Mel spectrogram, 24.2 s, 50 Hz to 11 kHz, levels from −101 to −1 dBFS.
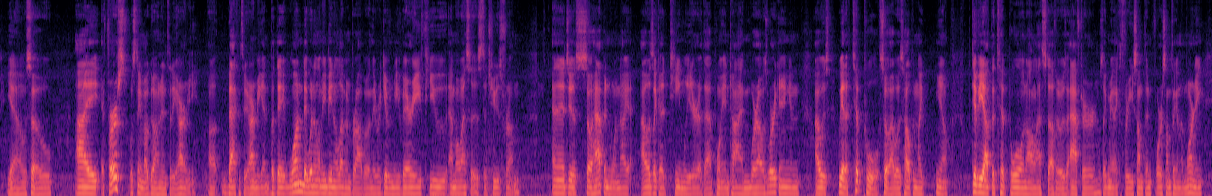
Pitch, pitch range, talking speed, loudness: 100 Hz, 100-105 Hz, 250 wpm, -34 LUFS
